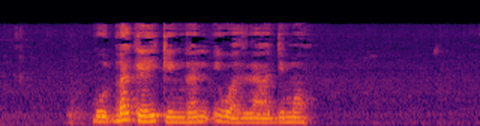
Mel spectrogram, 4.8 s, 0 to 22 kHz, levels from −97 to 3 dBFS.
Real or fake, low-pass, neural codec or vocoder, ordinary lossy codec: fake; 9.9 kHz; vocoder, 48 kHz, 128 mel bands, Vocos; AAC, 32 kbps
